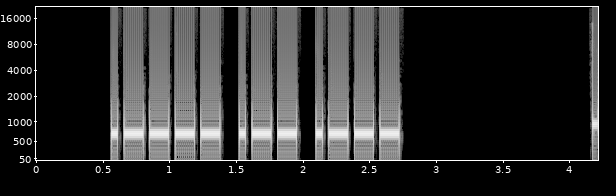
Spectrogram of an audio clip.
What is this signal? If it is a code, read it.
Morse code, heard as a keyed tone, about 25 wpm, 700 Hz. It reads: 1WJ
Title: Three Challenging Letter-Number Combinations 25wpm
